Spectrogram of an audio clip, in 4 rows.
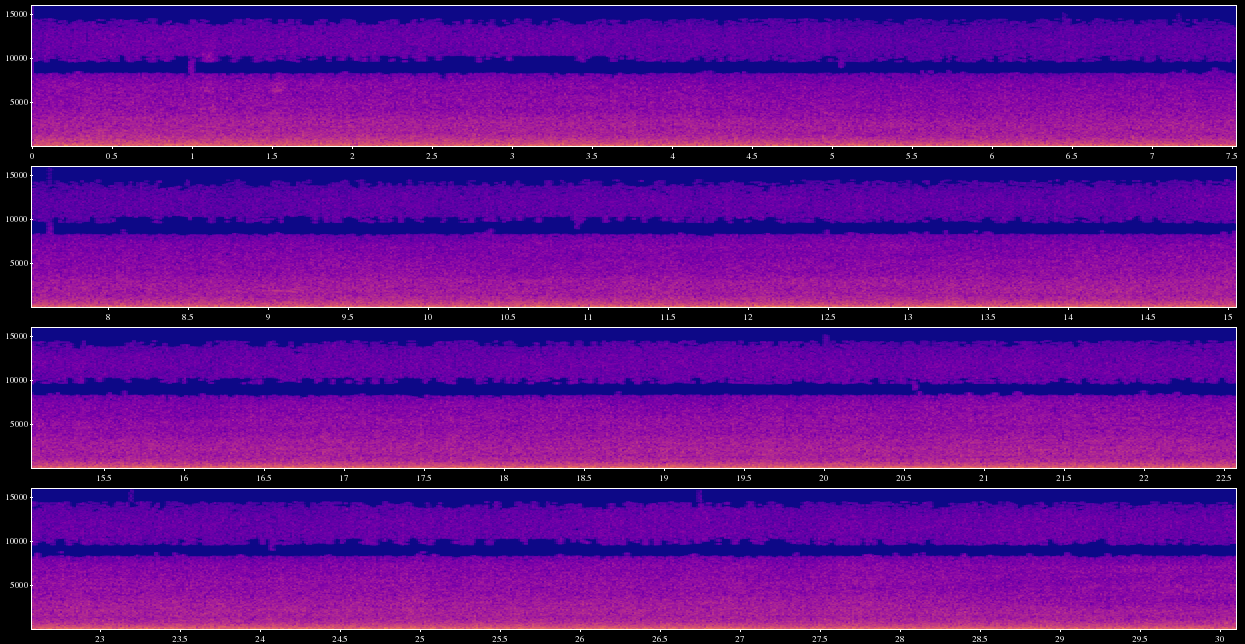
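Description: Crescent Falls, a 27 m waterfall on the Bighorn River, pouring into its pool, with the river's rapids running close by: a steady, even rush of water.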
